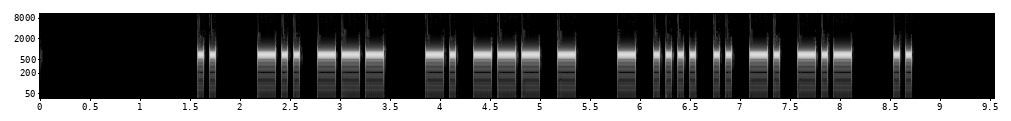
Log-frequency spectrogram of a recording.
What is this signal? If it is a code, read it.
Morse code, heard as a keyed tone, about 21 wpm, 700 Hz. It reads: I DO NOT THINK I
